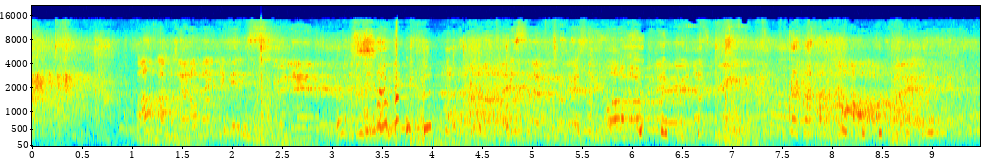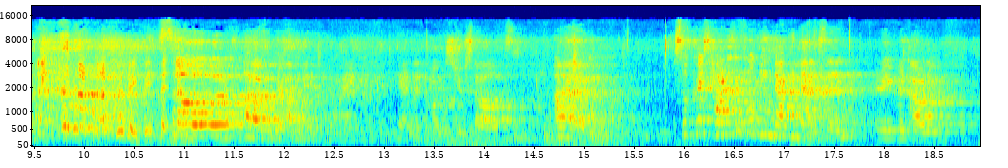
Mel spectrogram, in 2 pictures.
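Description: A man talks with animation in an echoing hall.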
